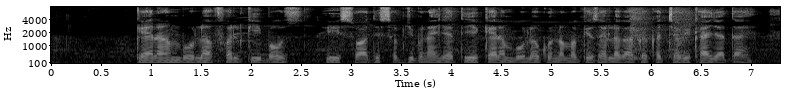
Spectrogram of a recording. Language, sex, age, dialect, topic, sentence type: Hindi, male, 56-60, Awadhi Bundeli, agriculture, statement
